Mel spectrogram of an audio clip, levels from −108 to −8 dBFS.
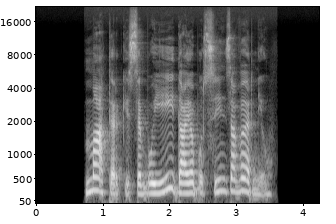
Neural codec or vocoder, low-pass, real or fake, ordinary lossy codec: none; none; real; none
